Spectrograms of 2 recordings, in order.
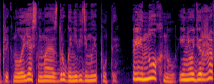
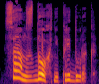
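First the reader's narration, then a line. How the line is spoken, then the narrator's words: Snapping retort. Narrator (Russian): огрызнулась я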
